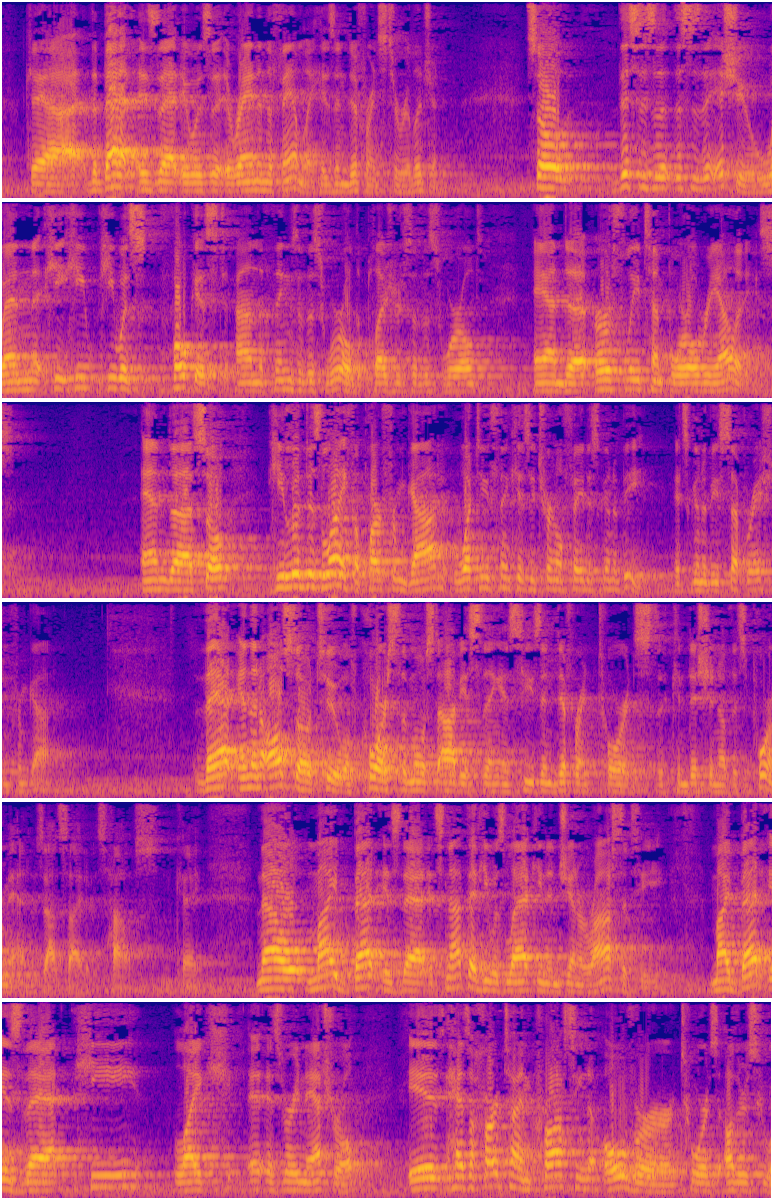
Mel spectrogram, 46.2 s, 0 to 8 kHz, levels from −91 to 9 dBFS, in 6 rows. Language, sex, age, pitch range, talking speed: English, male, 40-59, 120-150 Hz, 175 wpm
